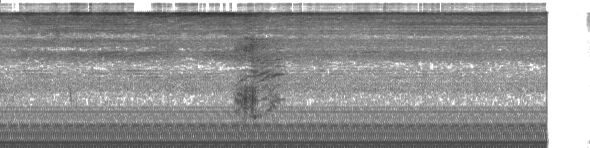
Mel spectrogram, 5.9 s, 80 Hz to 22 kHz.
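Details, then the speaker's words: Nebulizer compressor running with a steady droning hum for a 2-month-old baby with cough, sneezing and a rattling throat sound (parents suspected phlegm); given morning and evening before feeds; baby sometimes kept the mask on, sometimes moved around. "Sound అయితే ఫ్లారిబుల్ గా ఉంది అన్నమాట మా పాప అయితే some times పెట్టుకుంది some times అయితే ఇట్లా ఇట్లా అటు ఇటు కదిలింది"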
